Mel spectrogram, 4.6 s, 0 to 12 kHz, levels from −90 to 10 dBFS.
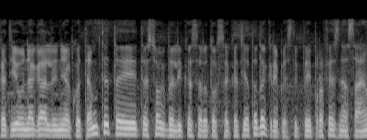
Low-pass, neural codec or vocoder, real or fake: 7.2 kHz; none; real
